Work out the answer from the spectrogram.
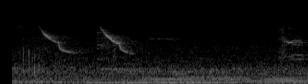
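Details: Wild northern cardinal calling from a backyard tree in Katy, Texas, in February 2009: two loud, clear whistles sliding steeply downward, then a softer third note, over a steady low hum.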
